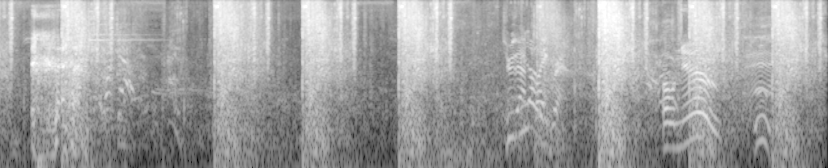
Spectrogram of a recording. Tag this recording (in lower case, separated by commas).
speech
